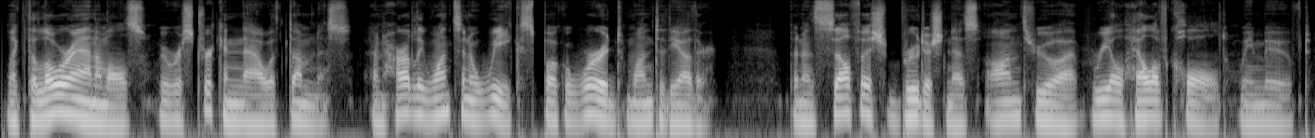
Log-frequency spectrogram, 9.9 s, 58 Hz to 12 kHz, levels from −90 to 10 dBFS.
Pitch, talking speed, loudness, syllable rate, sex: 115 Hz, 220 wpm, -18 LUFS, 5.7 syllables/s, male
